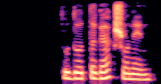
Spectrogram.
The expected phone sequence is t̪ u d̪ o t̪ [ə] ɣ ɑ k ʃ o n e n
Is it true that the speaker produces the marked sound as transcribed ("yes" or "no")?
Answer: yes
